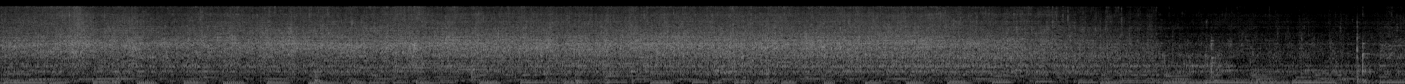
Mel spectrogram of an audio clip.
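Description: Pork and vegetables sizzling in a hot frying pan as they are stir-fried with a wooden spatula; the hiss eases off about three quarters of the way through, with a couple of sharp clicks near the end.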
